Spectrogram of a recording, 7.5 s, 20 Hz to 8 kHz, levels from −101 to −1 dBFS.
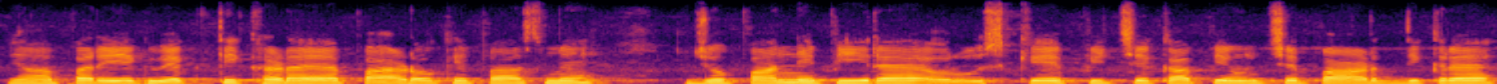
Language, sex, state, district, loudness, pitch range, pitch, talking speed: Hindi, male, Rajasthan, Bikaner, -13 LUFS, 175-200 Hz, 195 Hz, 190 wpm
